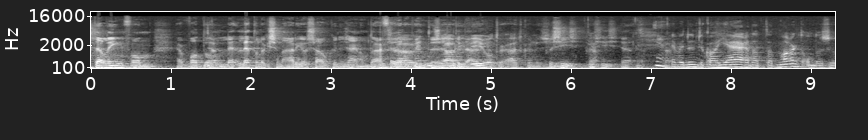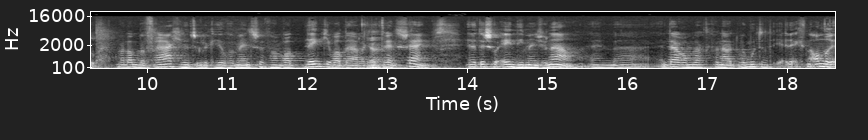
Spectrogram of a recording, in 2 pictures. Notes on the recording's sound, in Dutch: welke tijdens World Workplace Europe is opgenomen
